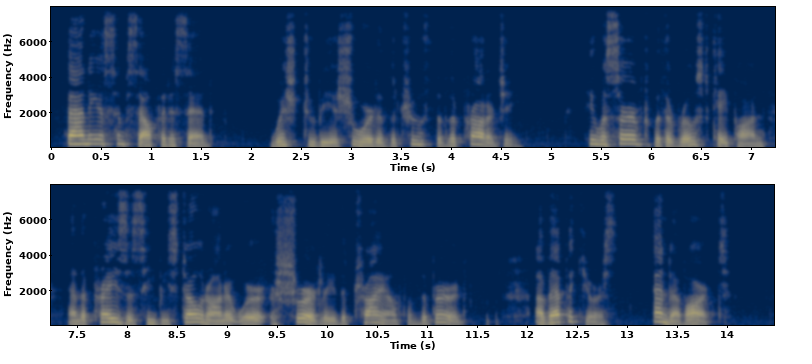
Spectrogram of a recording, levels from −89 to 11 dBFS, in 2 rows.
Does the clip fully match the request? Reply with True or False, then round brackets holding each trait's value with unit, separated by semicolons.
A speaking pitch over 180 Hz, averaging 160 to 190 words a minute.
True (190 Hz; 170 wpm)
